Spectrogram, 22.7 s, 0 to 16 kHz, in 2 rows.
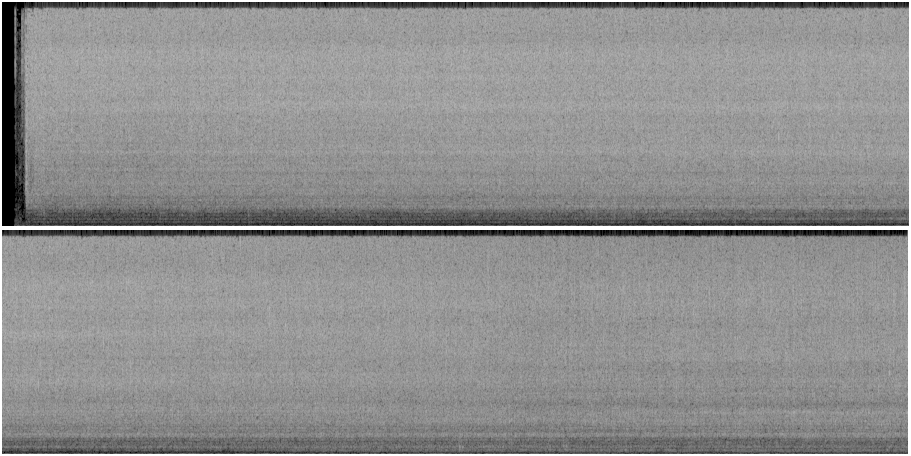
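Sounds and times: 
water flowing into a metal sink: 0.2 - 22.6.

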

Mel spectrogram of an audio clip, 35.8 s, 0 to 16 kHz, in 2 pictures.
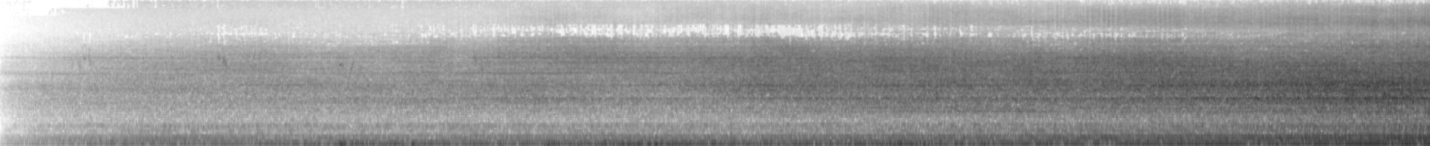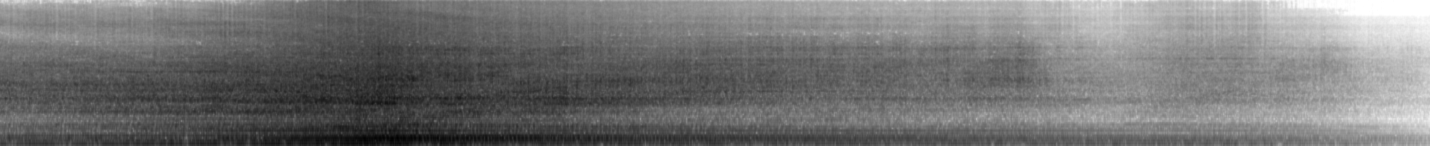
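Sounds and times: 
snowmobile passing by: 0.6 - 35.6.

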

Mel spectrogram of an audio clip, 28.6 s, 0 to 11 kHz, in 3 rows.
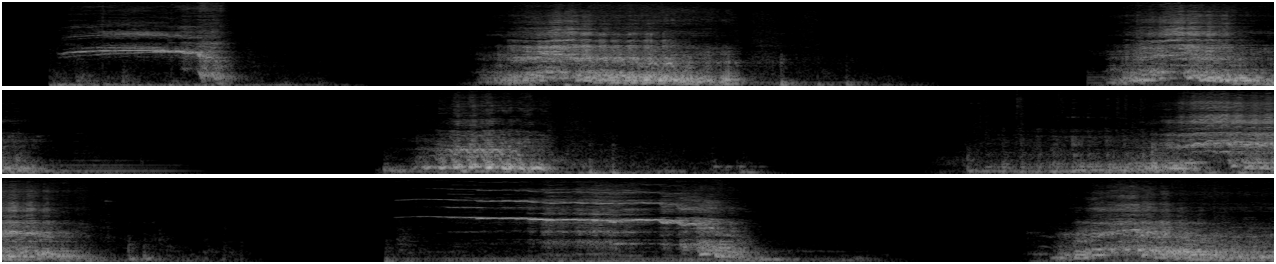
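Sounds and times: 
horse whinnying: 0.4 - 1.9, 3.6 - 5.6, 8.2 - 10.0, 12.4 - 13.8, 17.0 - 19.9, 22.1 - 24.8, 26.9 - 28.6.

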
